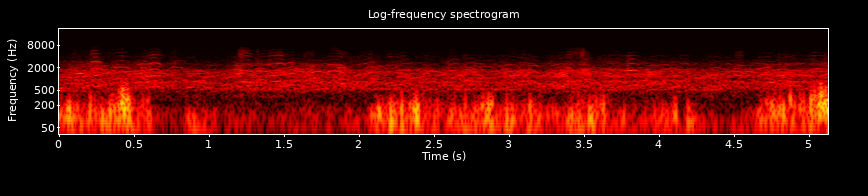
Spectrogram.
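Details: Canada geese arriving at Oak Hammock Marsh and Fort Whyte: a dense chorus of honking from many birds, with intermittent low thumping rumble, likely wind, underneath.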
